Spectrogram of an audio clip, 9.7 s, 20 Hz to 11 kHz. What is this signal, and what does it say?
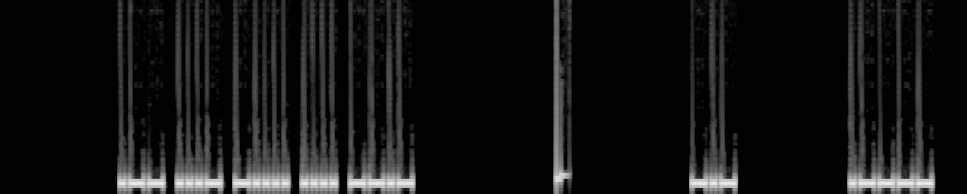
Morse code, heard as a keyed tone, about 25 wpm, spaced as for 16 wpm, 700 Hz. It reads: WV6HQ K1
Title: USA Call Signs - 5 Characters - 8x Character Spacing - 25wpm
